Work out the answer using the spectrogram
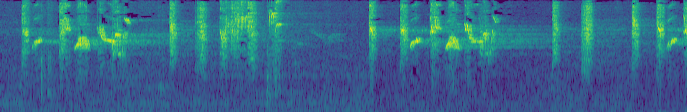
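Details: Oriental magpie-robin singing energetically as a lure to provoke another magpie-robin, with coarse fill-in phrases: clustered bright chirps and twisting high whistles in rapid bursts, a short pause midway, then more chirping phrases.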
